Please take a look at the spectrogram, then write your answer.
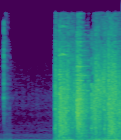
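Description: Rifle gunfire in the strategy game Phoenix Point, a sudden dense burst of loud close shots erupting after a brief quiet moment and continuing as a rapid, rattling volley.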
